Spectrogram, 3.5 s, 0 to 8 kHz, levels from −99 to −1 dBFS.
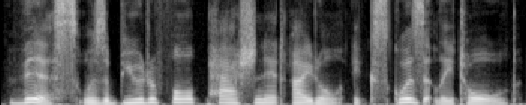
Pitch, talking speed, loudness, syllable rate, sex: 205 Hz, 135 wpm, -18 LUFS, 5.9 syllables/s, female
